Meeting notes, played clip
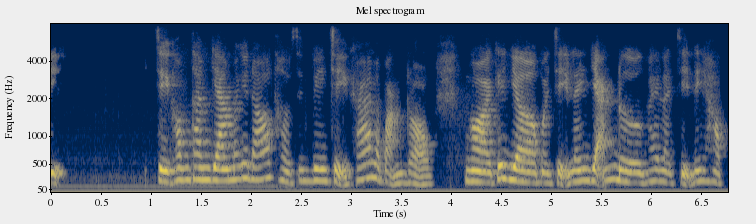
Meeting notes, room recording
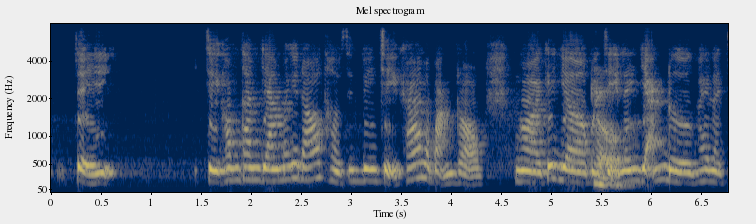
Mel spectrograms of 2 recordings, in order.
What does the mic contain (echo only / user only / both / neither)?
both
